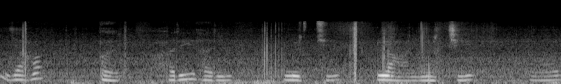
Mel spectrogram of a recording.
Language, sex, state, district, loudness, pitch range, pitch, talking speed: Hindi, female, Punjab, Pathankot, -21 LUFS, 190-205 Hz, 195 Hz, 95 wpm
